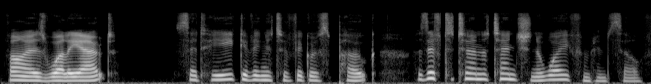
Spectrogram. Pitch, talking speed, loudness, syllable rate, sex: 195 Hz, 165 wpm, -17 LUFS, 5.0 syllables/s, female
